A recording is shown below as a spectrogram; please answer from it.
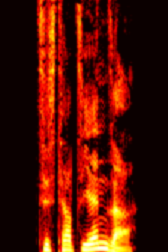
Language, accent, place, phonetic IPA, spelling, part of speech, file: German, Germany, Berlin, [t͡sɪstɐˈt͡si̯ɛnzɐ], Zisterzienser, noun, De-Zisterzienser.ogg
- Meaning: Cistercian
